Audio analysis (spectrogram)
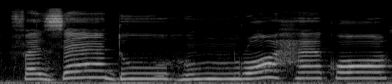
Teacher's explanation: را موٹا نکل رہا ہے, مفخم. قاف بھی موٹا نکل رہا ہے, لیکن ہا بیچ میں باریک ہے. ایسے نہیں پڑھ رہی میں کہ را ہا قا, نہیں, را ہے قا, را ہے قا.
